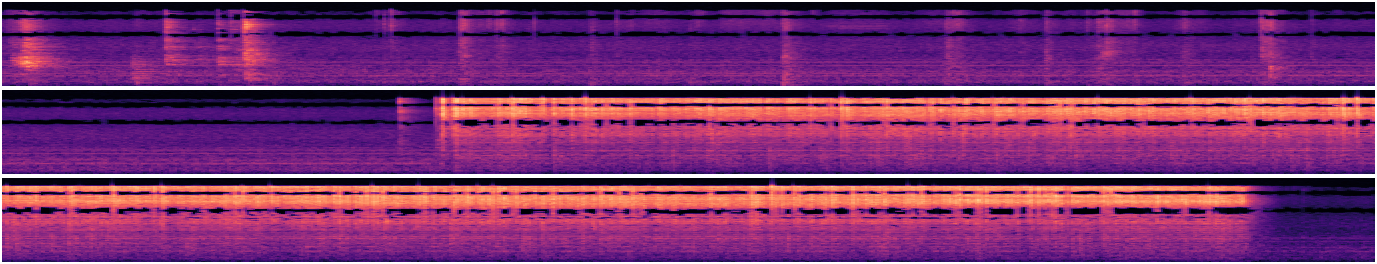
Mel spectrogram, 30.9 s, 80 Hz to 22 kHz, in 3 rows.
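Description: A few light knocks and clicks of steel being handled, then about halfway through a MIG welder running 0.035 wire strikes an arc and lays a continuous weld bead on heavy steel plate, a steady sizzle that carries on to the end.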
